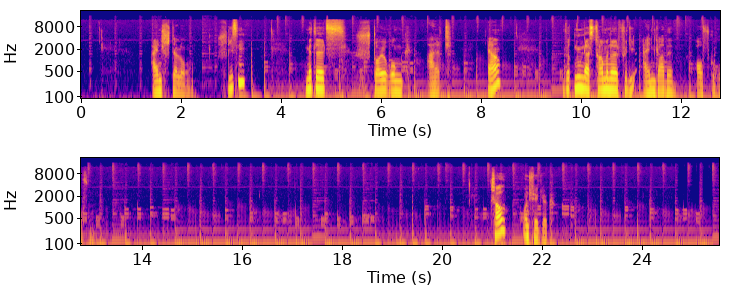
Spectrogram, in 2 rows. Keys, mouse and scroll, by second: 2.5 click, 6.3 ctrl+alt+r, 11.7-13.8 drag, 16.1 ctrl+alt+r, 18.3-19.7 drag.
